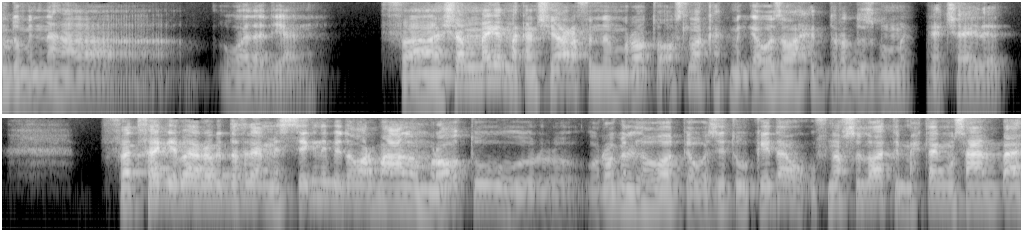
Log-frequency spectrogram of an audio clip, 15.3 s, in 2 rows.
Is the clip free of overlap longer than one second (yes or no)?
no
